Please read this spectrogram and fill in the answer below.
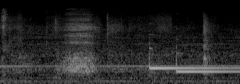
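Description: Two-note electronic doorbell chime about a second and a half in: a higher note, then a lower one a quarter-second later, both ringing on, announcing a visitor at the front door. Shortly before it comes a brief rushing noise.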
